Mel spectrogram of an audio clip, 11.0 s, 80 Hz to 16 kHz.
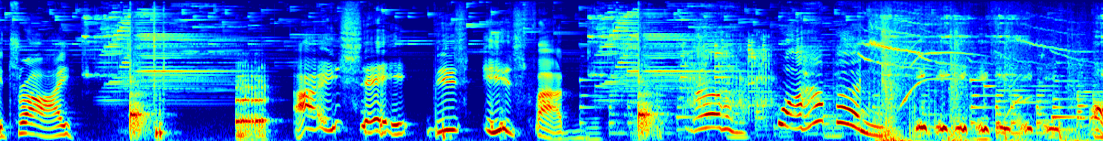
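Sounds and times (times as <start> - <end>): high twinkling shimmer: 0.0 - 10.5.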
